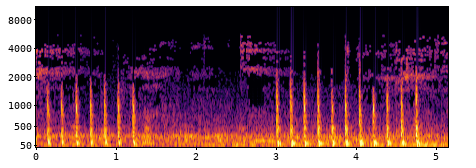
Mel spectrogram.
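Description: Rapid, even knocking on the door of room 12a, a quick run of about eight raps, a short pause, then a longer, more insistent burst of a dozen or so knocks. No one speaks.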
